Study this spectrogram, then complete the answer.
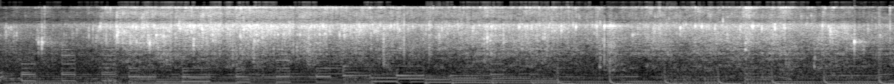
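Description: Curry leaves and green chili, along with mustard seeds and asafoetida, sizzle loudly and steadily in hot oil, a close, constant crackling hiss with soft music underneath and no speech.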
